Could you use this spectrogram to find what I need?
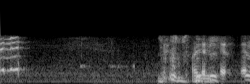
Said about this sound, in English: Infidel, phone ringing. Yes, infidel. Pick up the phone. It could be a alarm calling. Oh, pick up the phone before it blows up.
